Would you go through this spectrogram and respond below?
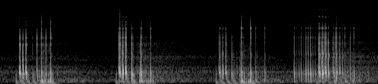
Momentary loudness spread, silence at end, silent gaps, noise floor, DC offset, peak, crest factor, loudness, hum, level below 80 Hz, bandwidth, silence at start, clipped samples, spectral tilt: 20 LU; 0 s; none; -50 dBFS; under 0.1%; -6 dBFS; 26 dB; -31 LUFS; none; -50 dBFS; 12 kHz; 0.15 s; under 0.1%; -6 dB/octave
